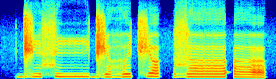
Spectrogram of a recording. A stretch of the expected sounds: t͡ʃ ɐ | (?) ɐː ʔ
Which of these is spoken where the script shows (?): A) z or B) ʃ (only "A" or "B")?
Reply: A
